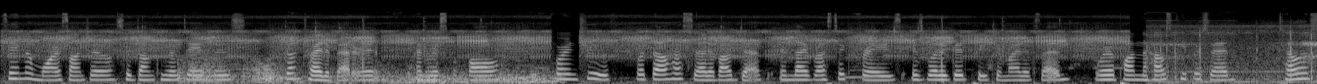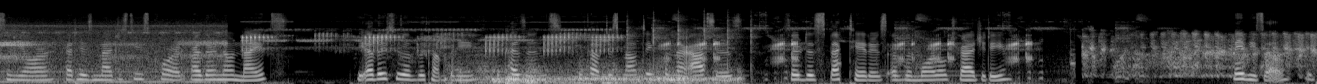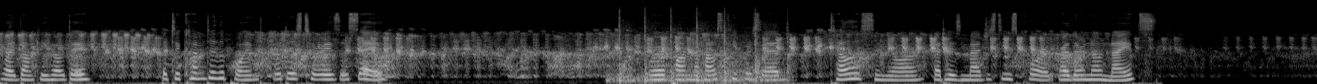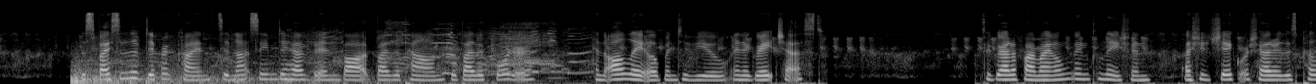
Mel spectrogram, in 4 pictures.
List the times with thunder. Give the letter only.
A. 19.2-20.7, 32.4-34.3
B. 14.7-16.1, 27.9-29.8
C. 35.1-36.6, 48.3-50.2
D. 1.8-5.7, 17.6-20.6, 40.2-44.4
D.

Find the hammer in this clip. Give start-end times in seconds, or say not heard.
19.2-20.7, 32.4-34.3.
